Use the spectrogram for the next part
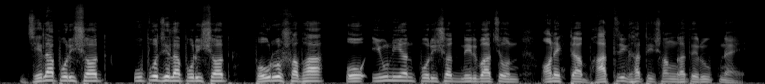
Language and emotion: Bengali, neutral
